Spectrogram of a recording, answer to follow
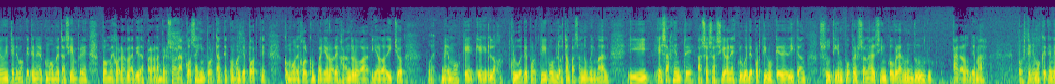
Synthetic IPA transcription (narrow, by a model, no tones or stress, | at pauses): oŋit̪e̞nemo̞hke̞t̪e̞ne̞ɾko̞momet̪asje̞mpɾe̞po̞me̞xo̞ɾaɾlazβiðapaɾalape̞ɾso̞nahko̞sasimpo̞ɾt̪ant̪e̞hko̞moe̞ld̪e̞po̞ɾt̪e̞ko̞moðe̞xoelko̞mpaɲe̞ɾoale̞xand̪ɾoaialoaðit͡ʃo̞pwe̞sbe̞mo̞hkekelo̞hkluβe̞zðe̞po̞ɾt̪iβ̞o̞sloest̪ampasand̪o̞mujmalie̞saxe̞nt̪e̞a̰so̞sjasjo̞ne̞hkluβe̞zðe̞po̞ɾt̪iβo̞hke̞ðe̞ðikaŋ | sut̪je̞mpo̞pe̞ɾso̞nalsiŋko̞βɾaɾund̪uɾṵ | paɾalo̞zd̪e̞mas | pwe̞st̪e̞ne̞mo̞hke̞t̪e̞n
